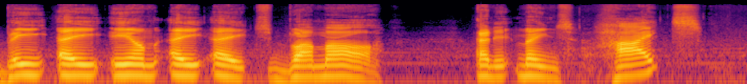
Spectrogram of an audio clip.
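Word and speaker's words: במה: If you are wanting to learn Hebrew, the word is spelled B-A-M-A-H, Bama, and it means heights.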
